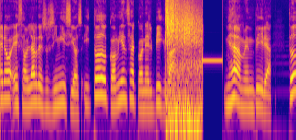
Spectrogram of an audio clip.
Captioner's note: explosion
